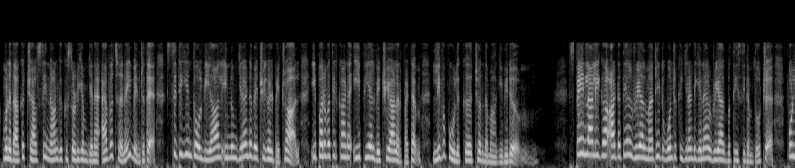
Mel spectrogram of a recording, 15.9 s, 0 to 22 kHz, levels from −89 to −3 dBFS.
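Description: No technical faults are audible.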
